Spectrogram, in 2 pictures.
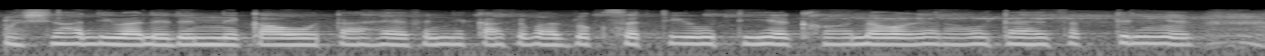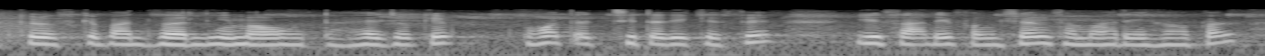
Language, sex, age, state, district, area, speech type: Urdu, female, 18-30, Uttar Pradesh, Aligarh, urban, spontaneous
